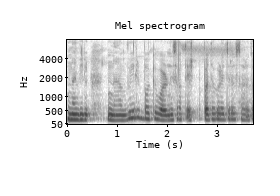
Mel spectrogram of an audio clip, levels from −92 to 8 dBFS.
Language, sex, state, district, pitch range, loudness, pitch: Kannada, female, Karnataka, Belgaum, 185-205 Hz, -29 LUFS, 195 Hz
